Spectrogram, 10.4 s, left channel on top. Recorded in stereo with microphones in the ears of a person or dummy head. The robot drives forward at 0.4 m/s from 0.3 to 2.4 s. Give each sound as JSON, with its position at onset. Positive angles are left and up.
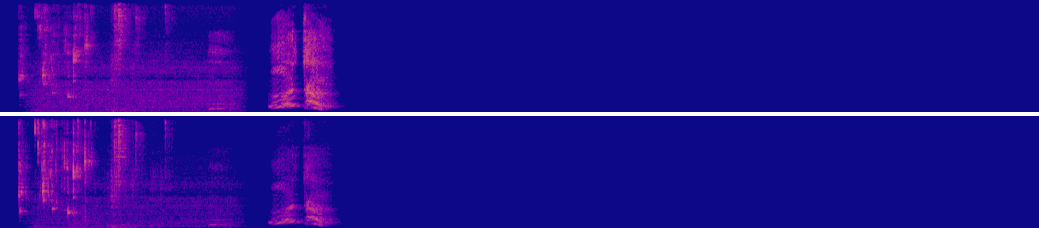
{"t": 0.2, "sound": "dripping", "side_deg": -25, "distance_m": 0.7}
{"t": 2.1, "sound": "a sneeze", "side_deg": 35, "distance_m": 1.2}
